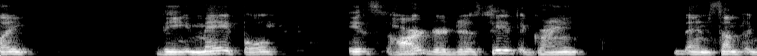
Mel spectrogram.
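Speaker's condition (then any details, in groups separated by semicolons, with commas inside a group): Neurological disease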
